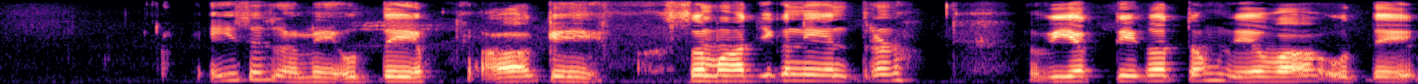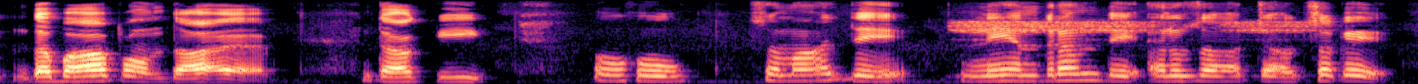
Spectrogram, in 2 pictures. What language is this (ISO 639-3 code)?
pan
